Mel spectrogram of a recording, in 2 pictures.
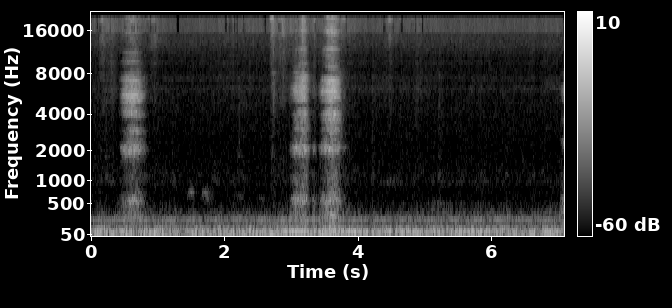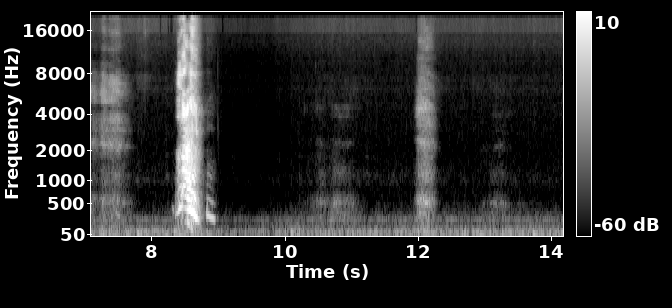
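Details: Sneezing in a person with allergies: quiet, breathy inhalations build up to a sharp, forceful sneeze, then quiet breathing.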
